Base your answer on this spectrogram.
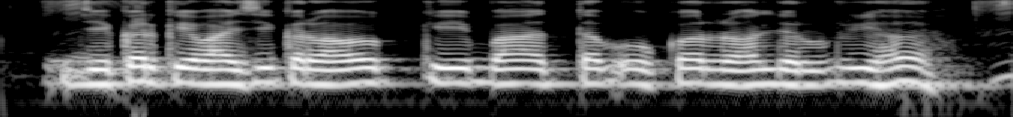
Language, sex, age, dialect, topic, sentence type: Bhojpuri, male, 25-30, Western, banking, question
